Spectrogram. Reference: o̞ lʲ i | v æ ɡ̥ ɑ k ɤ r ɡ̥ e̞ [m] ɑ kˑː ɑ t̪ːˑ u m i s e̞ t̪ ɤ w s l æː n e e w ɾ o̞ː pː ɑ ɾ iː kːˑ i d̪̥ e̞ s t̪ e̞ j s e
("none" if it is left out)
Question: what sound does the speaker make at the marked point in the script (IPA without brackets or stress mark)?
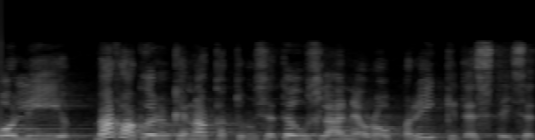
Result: n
